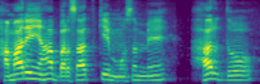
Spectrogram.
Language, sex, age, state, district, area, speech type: Urdu, male, 18-30, Bihar, Araria, rural, spontaneous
